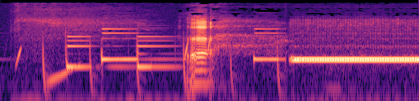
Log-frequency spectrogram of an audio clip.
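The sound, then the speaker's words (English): A phone call being placed: a quick series of electronic dialing beeps and chirps, a short burst of connection noise, then a steady, fairly loud ringback tone holding to the end. “Lord, it's ringing.”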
